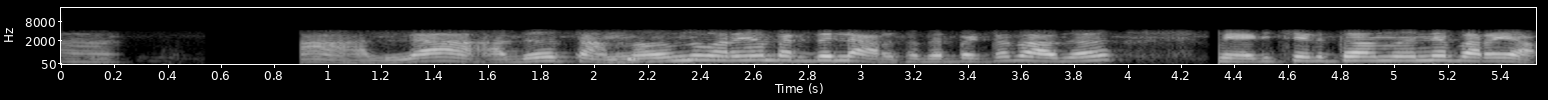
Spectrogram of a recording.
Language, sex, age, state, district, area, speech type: Malayalam, female, 45-60, Kerala, Idukki, rural, conversation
